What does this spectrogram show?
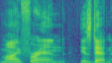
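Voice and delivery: mock powerful, slow delivery. Retelling how a comedian closed his special: imitating a powerful delivery. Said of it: "That's how he said it".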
